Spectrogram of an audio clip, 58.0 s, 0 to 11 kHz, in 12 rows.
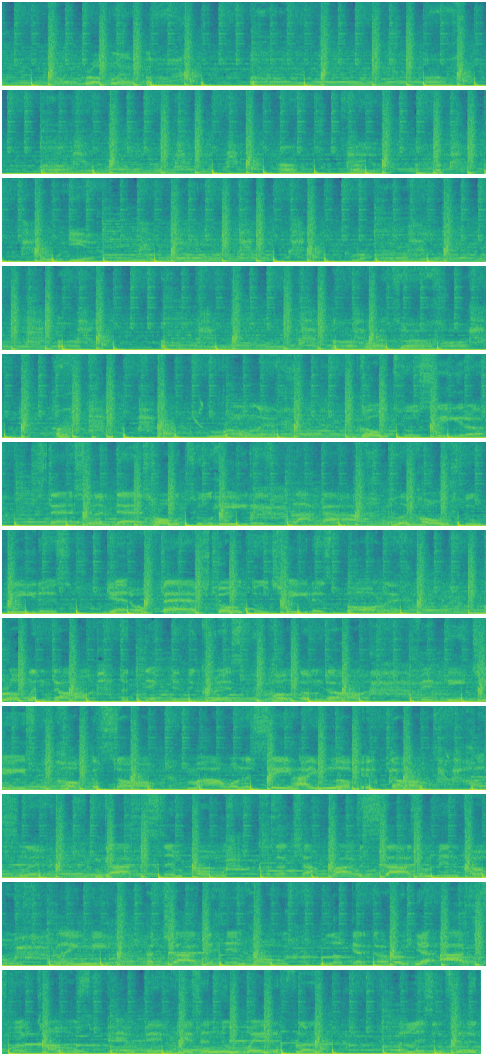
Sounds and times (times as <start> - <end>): Music: 0.0 - 58.0.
